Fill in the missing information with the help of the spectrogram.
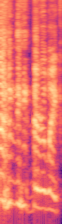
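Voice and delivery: ordinary delivery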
